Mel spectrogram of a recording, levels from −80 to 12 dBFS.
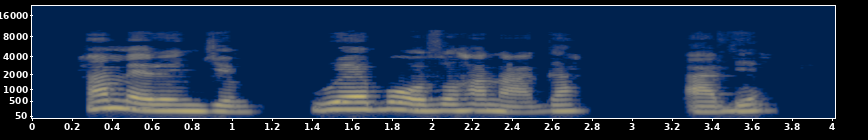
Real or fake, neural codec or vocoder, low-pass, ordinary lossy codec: real; none; 9.9 kHz; none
